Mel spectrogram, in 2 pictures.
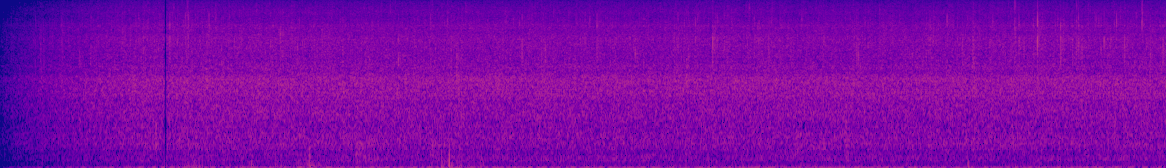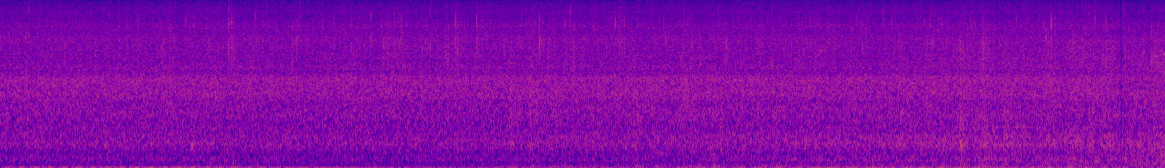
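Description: Steady hiss of light rain with a low hum underneath. Near the end it grows a little louder as a diesel-hauled passenger train approaches in the distance.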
